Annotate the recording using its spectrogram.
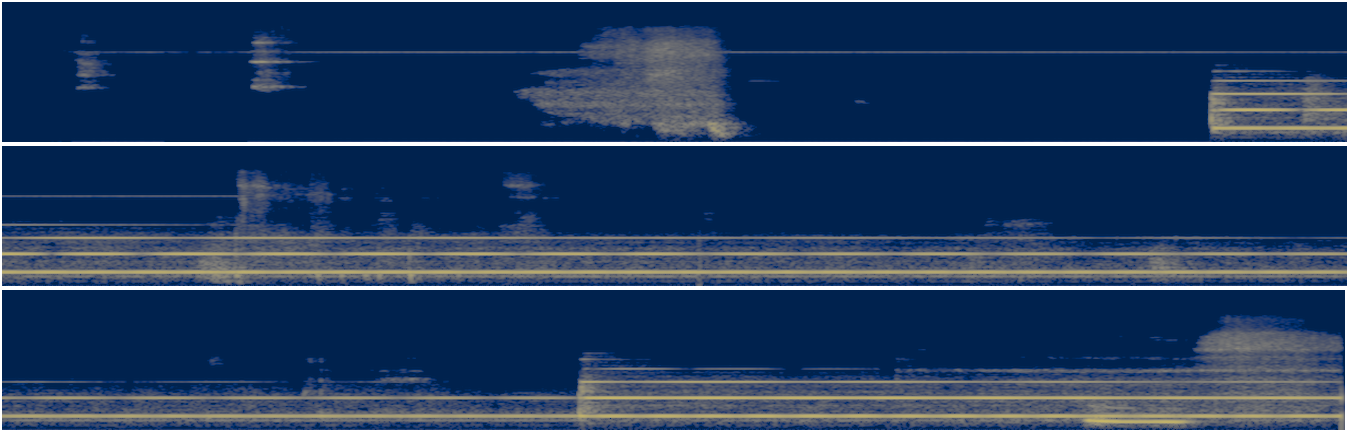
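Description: Meditation bell struck twice, about ten seconds apart. Each strike rings out long and fades slowly, marking the close of the meditation.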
